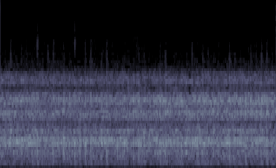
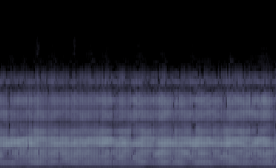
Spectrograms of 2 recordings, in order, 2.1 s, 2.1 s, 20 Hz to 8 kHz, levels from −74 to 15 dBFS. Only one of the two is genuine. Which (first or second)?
first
